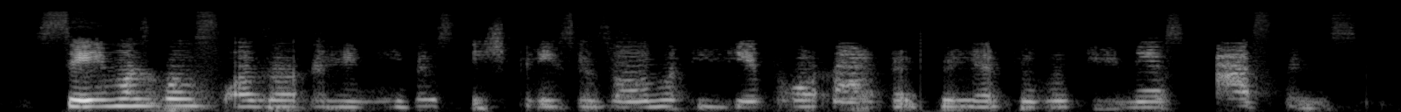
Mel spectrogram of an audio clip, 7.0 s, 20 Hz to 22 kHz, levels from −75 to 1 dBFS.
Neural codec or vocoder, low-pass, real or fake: codec, 44.1 kHz, 0.9 kbps, DAC; 14.4 kHz; fake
